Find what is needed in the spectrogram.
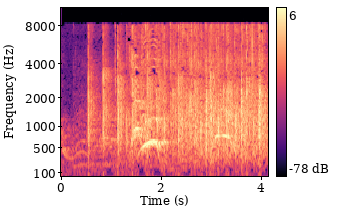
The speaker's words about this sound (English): Now, you clap, but they didn't do anything.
